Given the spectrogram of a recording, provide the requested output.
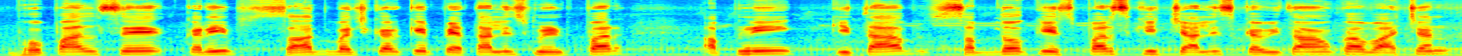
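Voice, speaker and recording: A man in his forties recites his poems in a high voice, slowly and rhythmically, with pauses between lines. He is on a bicycle outdoors, and faint traffic hums behind him. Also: fairly even intonation. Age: 40s. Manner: measured, rhythmic reading with pauses. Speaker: poet. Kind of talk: poetry recitation while cycling.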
